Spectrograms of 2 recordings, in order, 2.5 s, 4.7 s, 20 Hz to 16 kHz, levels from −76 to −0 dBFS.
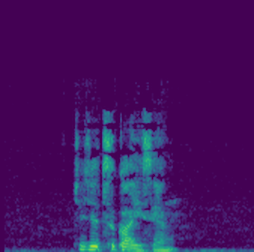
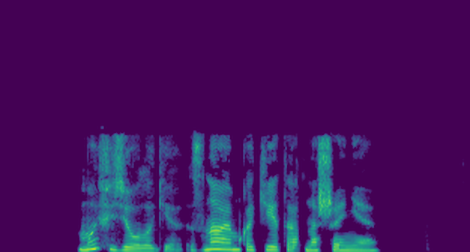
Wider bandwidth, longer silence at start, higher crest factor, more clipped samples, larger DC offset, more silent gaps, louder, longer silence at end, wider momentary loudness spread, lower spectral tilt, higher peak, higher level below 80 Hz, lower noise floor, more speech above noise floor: first, 11 kHz vs 7.8 kHz; about the same, 0.75 s vs 0.8 s; about the same, 20 dB vs 20 dB; neither; neither; neither; about the same, -22 LUFS vs -20 LUFS; second, 0.5 s vs 0.95 s; about the same, 16 LU vs 14 LU; about the same, -3.5 dB/octave vs -4.5 dB/octave; second, -6 dBFS vs -2 dBFS; first, -56 dBFS vs -62 dBFS; second, -55 dBFS vs -79 dBFS; second, 34 dB vs 59 dB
